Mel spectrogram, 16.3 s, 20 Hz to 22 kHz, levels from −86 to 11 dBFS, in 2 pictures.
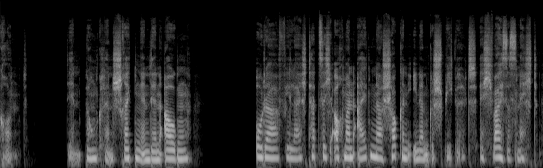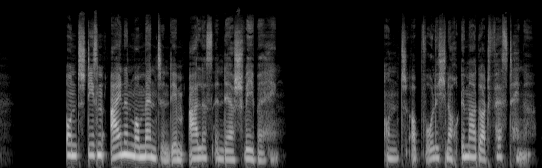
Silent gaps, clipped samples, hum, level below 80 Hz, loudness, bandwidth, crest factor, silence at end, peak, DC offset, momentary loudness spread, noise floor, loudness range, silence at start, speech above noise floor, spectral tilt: none; under 0.1%; none; -62 dBFS; -22 LUFS; 16 kHz; 20 dB; 0.2 s; -4 dBFS; under 0.1%; 13 LU; -89 dBFS; 7 LU; 0 s; 67 dB; -4 dB/octave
